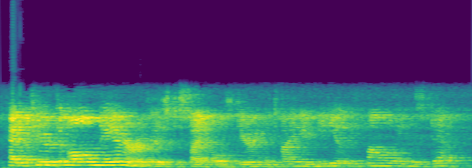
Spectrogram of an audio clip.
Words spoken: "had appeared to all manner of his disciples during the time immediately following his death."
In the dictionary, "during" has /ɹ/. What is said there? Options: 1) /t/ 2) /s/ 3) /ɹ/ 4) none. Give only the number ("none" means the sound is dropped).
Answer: 3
